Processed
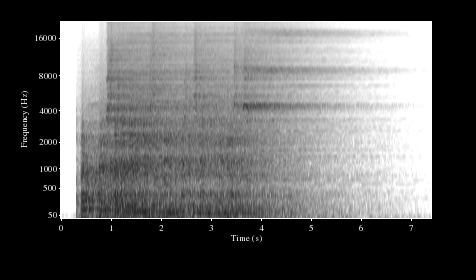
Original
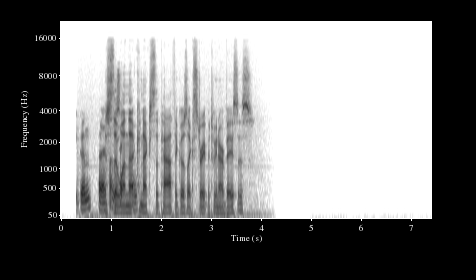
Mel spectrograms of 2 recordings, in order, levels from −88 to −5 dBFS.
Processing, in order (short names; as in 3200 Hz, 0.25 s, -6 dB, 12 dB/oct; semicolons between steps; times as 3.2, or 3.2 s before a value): minimum comb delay 0.94 ms; shimmer reverb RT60 3.7 s, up +12 st, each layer -8 dB, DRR -3.5 dB; gain +3 dB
